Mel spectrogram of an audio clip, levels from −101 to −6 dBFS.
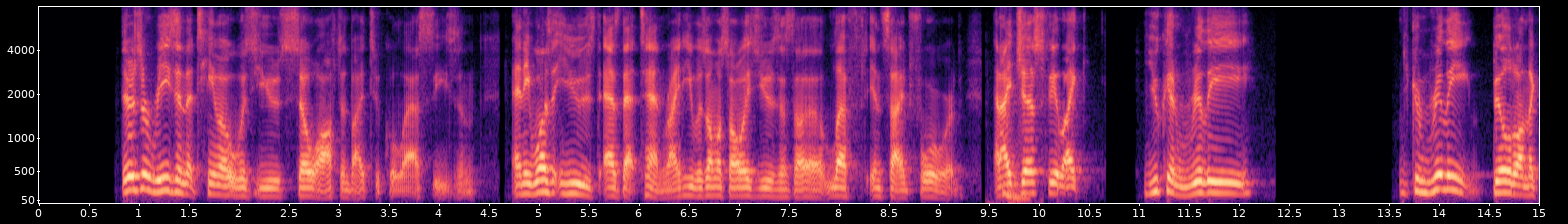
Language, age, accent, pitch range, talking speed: English, 30-49, American, 125-160 Hz, 180 wpm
